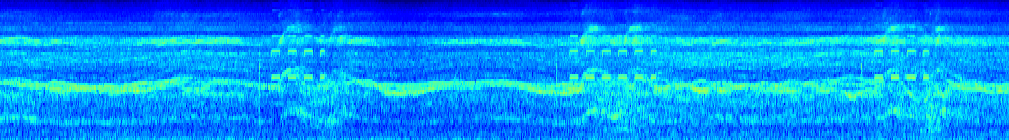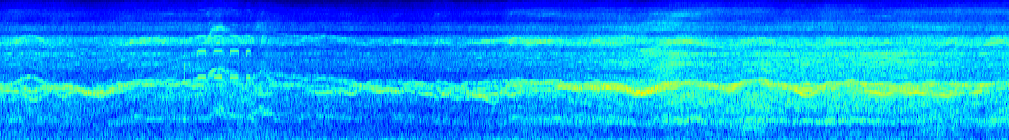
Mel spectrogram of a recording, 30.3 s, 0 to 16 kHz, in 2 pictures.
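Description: JJRC X6 quadcopter's motors and propellers whining in flight, the pitch wavering up and down as the throttle changes and growing louder in the last few seconds. Four short runs of rapid electronic beeps sound over it, at about 4, 9, 13 and 18 seconds in.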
